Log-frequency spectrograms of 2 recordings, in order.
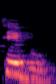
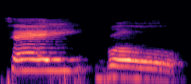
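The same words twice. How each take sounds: First: The stress is on the second syllable. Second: The stress is on the first syllable. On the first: The speaker calls it wrong. "not table" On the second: The speaker calls it right. "So the first syllable is tay. This is where you stress"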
